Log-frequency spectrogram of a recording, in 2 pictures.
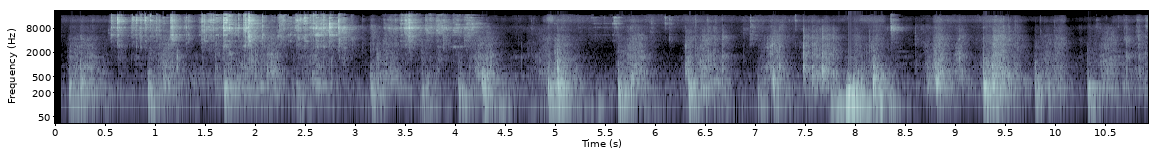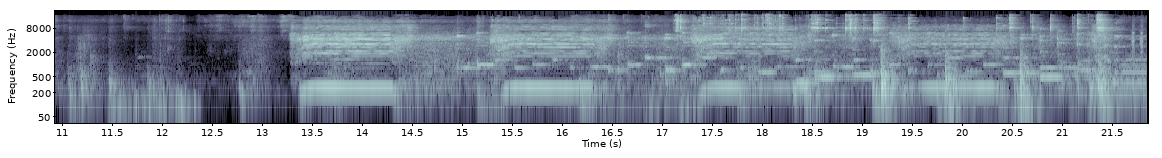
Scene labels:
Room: hallway; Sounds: footsteps, keys, phone ringing

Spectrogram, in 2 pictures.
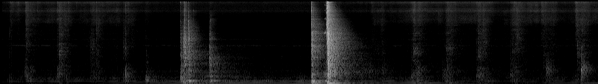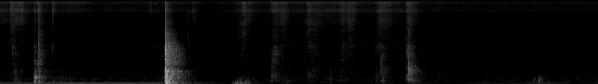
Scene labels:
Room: kitchen; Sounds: footsteps, door (more than once), wardrobe or drawer (more than once)

